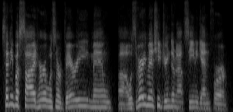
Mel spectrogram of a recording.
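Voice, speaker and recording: High-pitched, bright-voiced male story reader. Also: brisk, a little hiss or hum. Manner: expressive, stumbles over words. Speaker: narrator, fan fiction reader. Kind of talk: amateur storybook narration with asides.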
